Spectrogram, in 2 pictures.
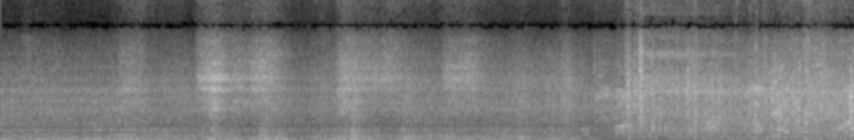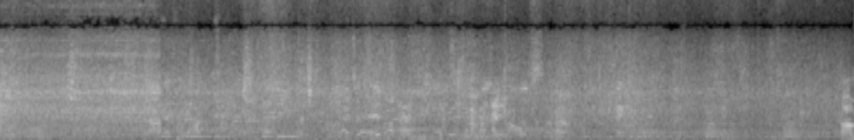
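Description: At a Berlin station platform, a train rumbles and clatters steadily for a long stretch, with a dense rolling roar and faint mechanical squeals, while a voice talks nearby over the noise.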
